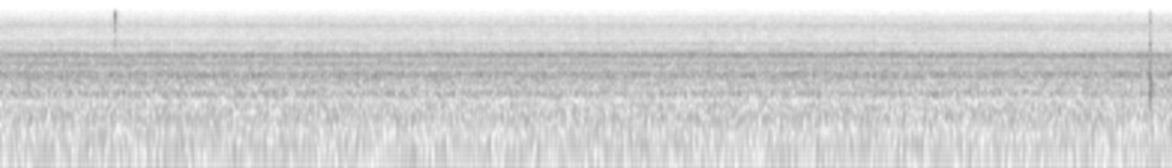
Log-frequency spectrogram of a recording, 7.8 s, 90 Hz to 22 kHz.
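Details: 3B Luna II autoset CPAP machine with humidifier, used for sleep apnea, running in ramp mode that reaches full power after 30 minutes: steady soft whooshing airflow hiss with a low hum.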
